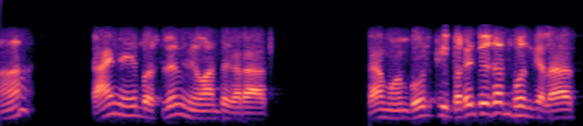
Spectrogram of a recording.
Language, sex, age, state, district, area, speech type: Marathi, male, 60+, Maharashtra, Sangli, rural, conversation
